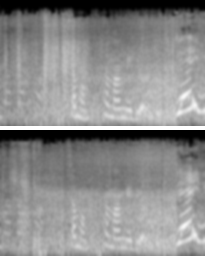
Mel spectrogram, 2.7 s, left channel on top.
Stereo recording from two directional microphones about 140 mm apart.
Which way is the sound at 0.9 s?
5° left (ahead or behind).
